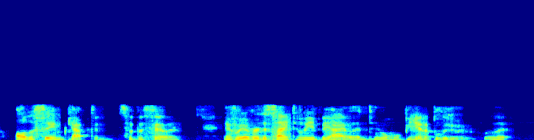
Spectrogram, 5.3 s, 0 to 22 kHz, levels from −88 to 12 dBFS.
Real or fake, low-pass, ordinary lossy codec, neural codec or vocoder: fake; 5.4 kHz; AAC, 24 kbps; vocoder, 22.05 kHz, 80 mel bands, HiFi-GAN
